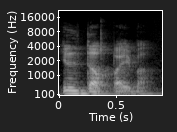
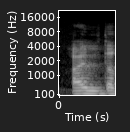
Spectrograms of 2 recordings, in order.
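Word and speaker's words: iltapäivä: যেরকম দুইটা ই কে যখন একসাথে সি, ই, ইর মতো উচ্চারণ হতে হয়। তো ফিনিশে একটা শব্দ আছে যেরকম ইলতাপ পাইবা, ঠিক আছে, আইলতা তো হয় না, যেরকম ই, আইটা ইর মতো,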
